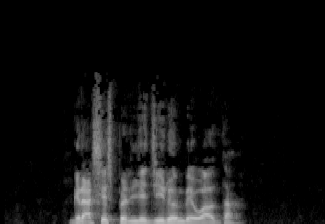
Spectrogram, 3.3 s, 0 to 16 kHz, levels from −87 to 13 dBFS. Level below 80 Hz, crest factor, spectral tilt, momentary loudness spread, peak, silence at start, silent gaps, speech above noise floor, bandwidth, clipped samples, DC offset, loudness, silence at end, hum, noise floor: -50 dBFS; 18 dB; -5.5 dB/octave; 9 LU; -2 dBFS; 0.7 s; none; 57 dB; 10.5 kHz; under 0.1%; under 0.1%; -18 LUFS; 0.85 s; none; -74 dBFS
